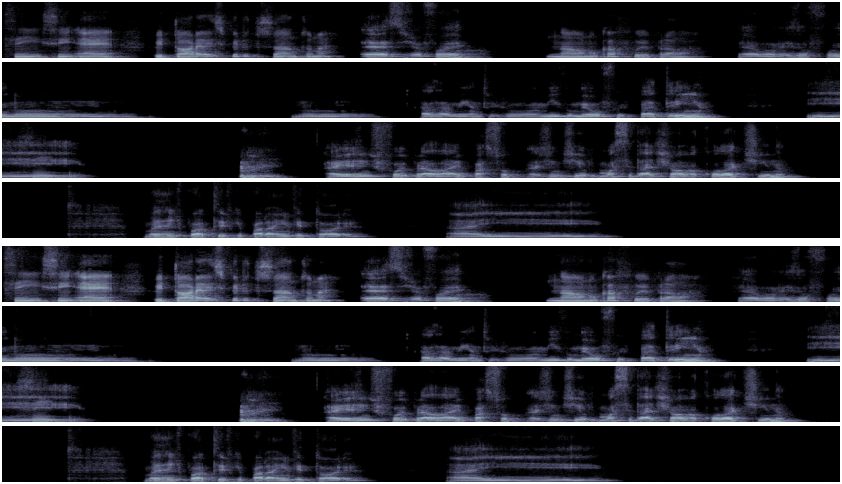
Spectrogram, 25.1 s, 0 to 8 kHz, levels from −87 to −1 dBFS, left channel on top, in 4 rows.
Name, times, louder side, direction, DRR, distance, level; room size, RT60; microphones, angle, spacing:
voice 1, 0.0-2.6 4.1-5.3 12.7-13.1, right 3 dB, 35° right, 0.6 m, -32 dB
voice 2, 2.7-3.6 5.5-7.3 8.5-9.1 9.4-11.7 12.3-13.2 14.3-14.7 15.0-18.6 19.3-21.6 22.2-23.5, equal, 10° right, 2.7 m, -33 dB
head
